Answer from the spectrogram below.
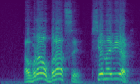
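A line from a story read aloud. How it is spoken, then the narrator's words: Panicked shout. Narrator (Russian): В панике закричал Семка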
